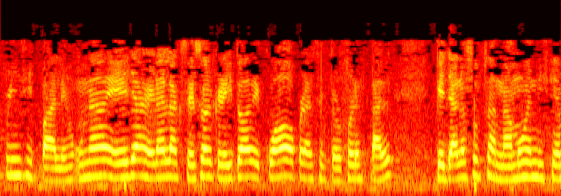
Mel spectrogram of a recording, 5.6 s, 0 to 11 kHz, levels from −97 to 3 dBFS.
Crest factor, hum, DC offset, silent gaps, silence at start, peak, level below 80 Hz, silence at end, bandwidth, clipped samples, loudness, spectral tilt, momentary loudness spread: 14 dB; none; under 0.1%; none; 0 s; -2 dBFS; -52 dBFS; 0 s; 6.2 kHz; under 0.1%; -17 LUFS; -6 dB/octave; 6 LU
